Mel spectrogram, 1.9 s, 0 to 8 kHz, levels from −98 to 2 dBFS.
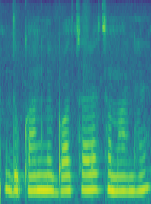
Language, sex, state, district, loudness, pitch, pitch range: Hindi, female, Jharkhand, Deoghar, -13 LUFS, 220 Hz, 215-225 Hz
